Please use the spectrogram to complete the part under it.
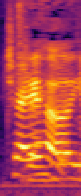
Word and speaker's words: Trejo: So today we're going to highlight Danny Trejo. Is that how to pronounce it? – Trejo, yeah. Mm-hmm.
